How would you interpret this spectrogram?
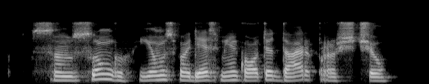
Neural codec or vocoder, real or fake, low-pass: vocoder, 22.05 kHz, 80 mel bands, HiFi-GAN; fake; 7.2 kHz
